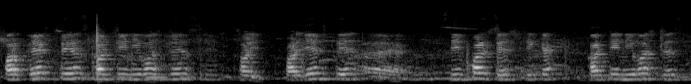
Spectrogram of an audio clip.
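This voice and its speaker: A man's voice: very high voice, fairly bright tone. A male teacher with a Bihari Hindi accent giving a grammar lesson, asking his own questions and answering them. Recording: echoey room, distant mic, background noise.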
